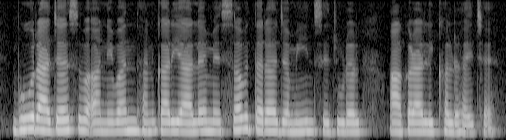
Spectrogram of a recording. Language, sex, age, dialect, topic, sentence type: Maithili, female, 31-35, Bajjika, agriculture, statement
